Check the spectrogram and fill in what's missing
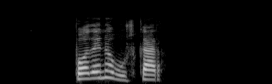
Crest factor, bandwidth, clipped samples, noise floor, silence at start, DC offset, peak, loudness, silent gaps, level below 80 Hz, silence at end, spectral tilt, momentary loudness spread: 22 dB; 9.6 kHz; under 0.1%; -84 dBFS; 0.75 s; under 0.1%; -4 dBFS; -22 LUFS; none; -82 dBFS; 1.1 s; -3 dB/octave; 7 LU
